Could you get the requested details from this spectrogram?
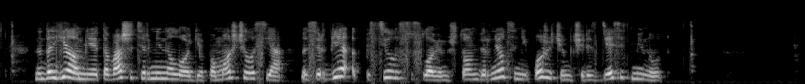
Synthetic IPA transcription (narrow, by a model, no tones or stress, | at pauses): nəd̪ɐjelˠəmnʲeɛt̪əvaʂətʲɪrmʲɪnɐlˠo̞ɡʲɪjəpɐmorɕɪlˠəsʲjano̞sʲɪrɡʲejəʔɐt̪̚pʊsʲtʲilˠəsʲsʊslˠovʲɪjəmʂt̪o̞onvʲɪrnʲo̞t̪sənʲɪpo̞ʐːɨt͡ɕe̞mt͡ɕɪɾʲɪzdʲesʲɪtʲmʲɪnut̪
